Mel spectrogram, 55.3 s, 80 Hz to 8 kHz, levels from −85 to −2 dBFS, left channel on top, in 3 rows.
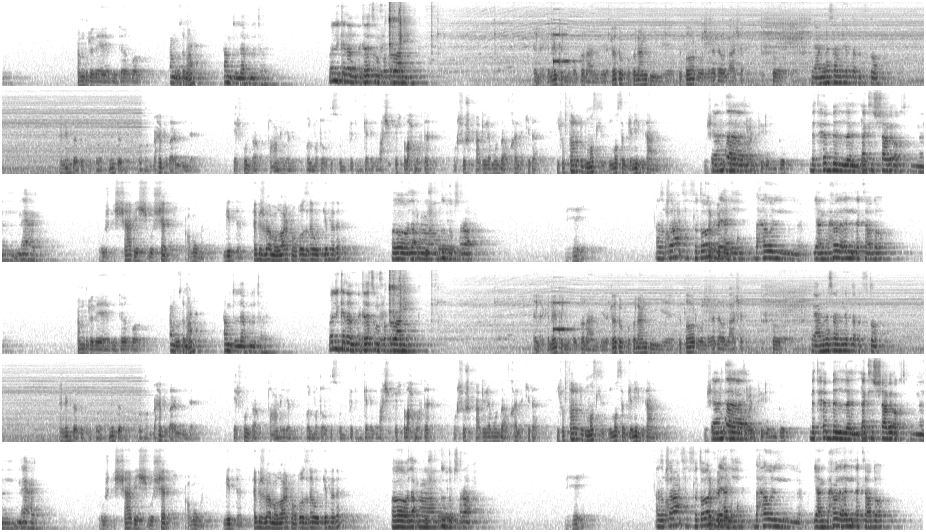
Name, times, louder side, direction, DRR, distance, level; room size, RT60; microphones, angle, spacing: voice 1, 1.5-2.8 3.5-3.9 6.8-7.7 10.6-14.8 15.2-15.7 19.6-22.3 23.1-27.0 27.5-29.2 29.5-31.6 32.5-34.2 35.6-35.8 38.8-40.2 40.6-40.9 41.3-43.7 45.3-46.1 48.2-48.6 50.1-50.5 51.0-51.6, right 1 dB, 10° right, 6 dB, 0.4 m, -32 dB
voice 2, 3.3-3.8 4.4-5.4 6.5-8.2 16.2-17.6 32.6-33.4 34.6-37.6 44.7-46.3 49.9-54.5, right 2 dB, 70° right, 7 dB, 1.1 m, -27 dB
sound 1, 7.4-21.2, left 2 dB, 25° left, 2.7 m, -40 dB
16.0 x 14.5 x 3.0 m, 1.1 s
head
